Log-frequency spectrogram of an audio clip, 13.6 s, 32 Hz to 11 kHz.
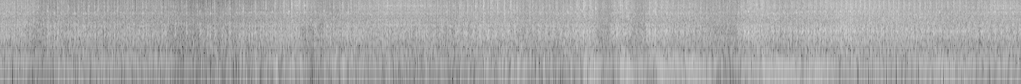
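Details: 1969 International 400 dump truck, Detroit 8V-71 two-stroke V8 diesel, after cracked bell housing chained shut and air starter used, fuel stabilizer and cetane boost added: loud even idle with busy rapid rattle, no misfire or stumble; normal idle.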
